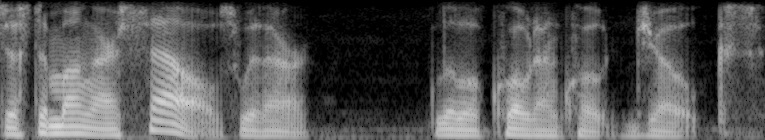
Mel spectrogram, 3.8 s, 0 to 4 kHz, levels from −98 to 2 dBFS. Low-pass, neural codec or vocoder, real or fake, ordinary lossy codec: 3.6 kHz; codec, 16 kHz, 16 kbps, FreqCodec, larger model; fake; Opus, 24 kbps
